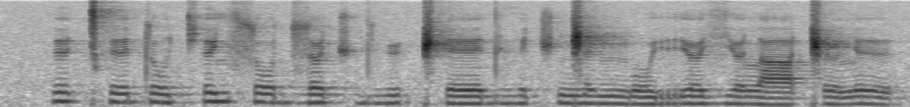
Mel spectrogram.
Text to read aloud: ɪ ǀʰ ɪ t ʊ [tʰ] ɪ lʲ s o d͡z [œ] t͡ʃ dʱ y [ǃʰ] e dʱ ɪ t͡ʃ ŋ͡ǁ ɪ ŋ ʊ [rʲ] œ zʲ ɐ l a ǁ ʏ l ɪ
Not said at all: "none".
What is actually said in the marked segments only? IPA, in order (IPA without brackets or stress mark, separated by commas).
cʰ, œ, ǁʰ, rʲ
